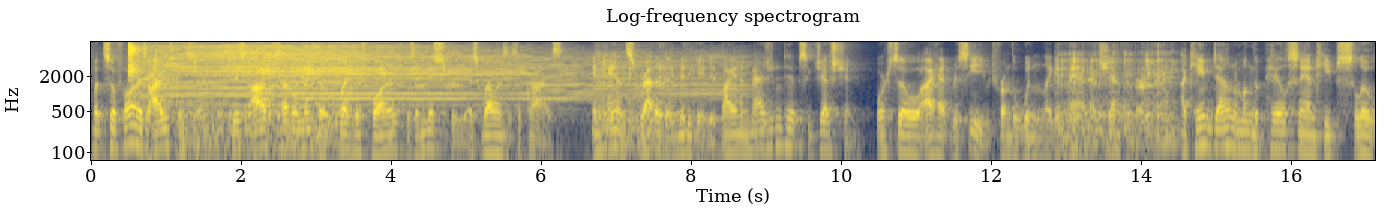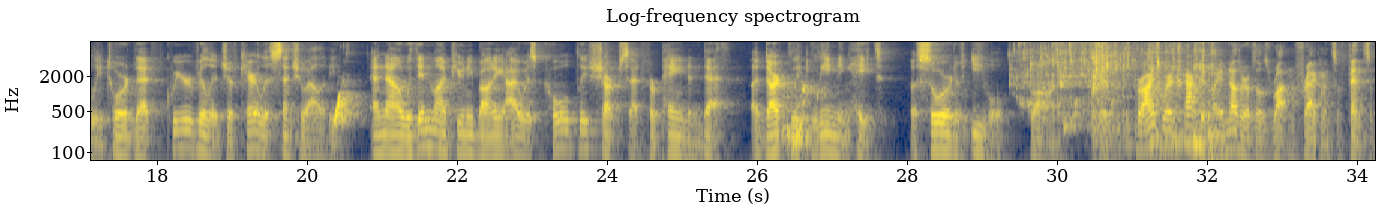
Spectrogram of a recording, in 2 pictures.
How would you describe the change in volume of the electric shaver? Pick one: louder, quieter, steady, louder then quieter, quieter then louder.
quieter.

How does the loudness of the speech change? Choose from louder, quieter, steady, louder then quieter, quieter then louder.
steady.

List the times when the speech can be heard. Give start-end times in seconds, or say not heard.
0.0-34.2.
